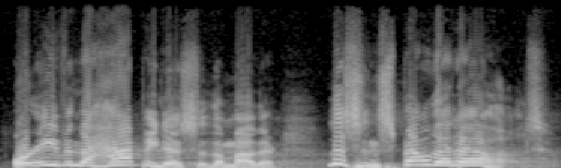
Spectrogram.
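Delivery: high, loud, slow hammering phrases; indignant preaching. Real, not acted. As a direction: hammer it home phrase by phrase, outraged. Preaches at full force.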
